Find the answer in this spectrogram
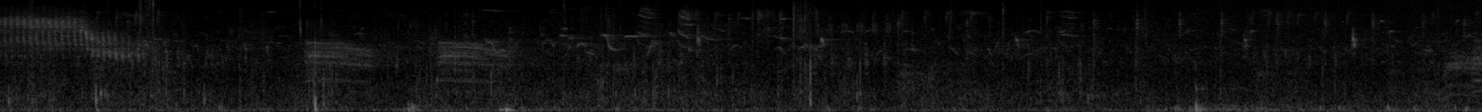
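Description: Birds calling: a harsh, falling call at the start and two more harsh, caw-like calls a few seconds in, then thin high chirps, with a few faint knocks among them.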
